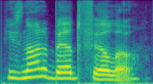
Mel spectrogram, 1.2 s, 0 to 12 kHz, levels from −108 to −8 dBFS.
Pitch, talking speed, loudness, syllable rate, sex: 235 Hz, 260 wpm, -14 LUFS, 6.1 syllables/s, female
